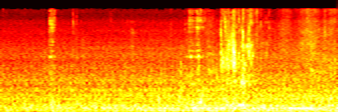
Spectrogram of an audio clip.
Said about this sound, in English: Let me take a sip of my drink, okay?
